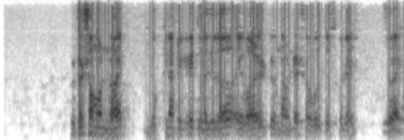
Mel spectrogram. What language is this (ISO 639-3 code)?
ben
